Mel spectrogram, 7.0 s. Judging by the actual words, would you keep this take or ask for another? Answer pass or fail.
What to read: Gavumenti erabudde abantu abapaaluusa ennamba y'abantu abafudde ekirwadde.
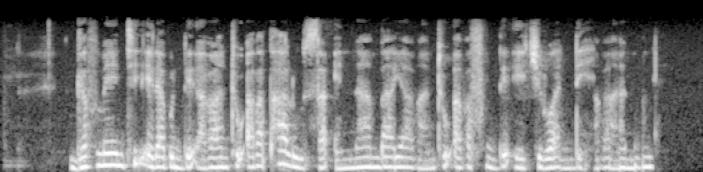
fail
